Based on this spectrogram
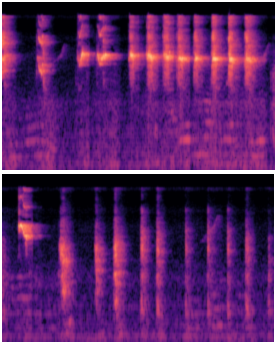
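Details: Long-tailed shrike song aimed at provoking another shrike: a run of quick, whistled, slightly trilling notes, then a looser series of dry, scratchy chips that fade toward the end.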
